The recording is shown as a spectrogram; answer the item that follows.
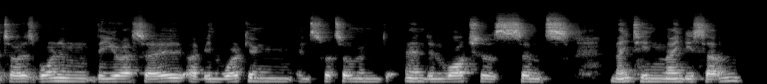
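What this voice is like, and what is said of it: British English accent, blended. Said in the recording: “your beautiful accent ... Where about in the UK? ... I picked it up in Rickensworth. But it's been adapted in the canton de Schaffhausen, canton de Genève, canton de Vaud, and in France, so it's a blend.”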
